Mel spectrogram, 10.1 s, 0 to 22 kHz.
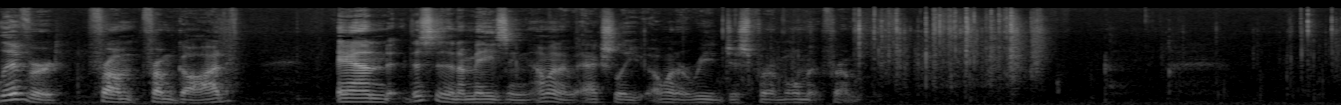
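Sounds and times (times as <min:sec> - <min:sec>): thin pages being turned: 0:06.4 - 0:08.0, 0:09.4 - 0:10.0.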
